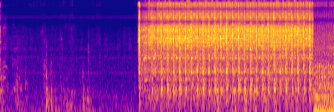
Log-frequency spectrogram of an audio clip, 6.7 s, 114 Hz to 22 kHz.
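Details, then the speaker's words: 2011 Chevrolet Malibu that had shut down and would not crank; after replacing a blown injector fuse and reinstalling the powertrain relay, the engine catches at once and settles into a steady, even idle, starting and running normally. "All right, guys. So, uh, got a new fuse in there. I had this relay pulled out. That's why it wasn't getting 12 volts."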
